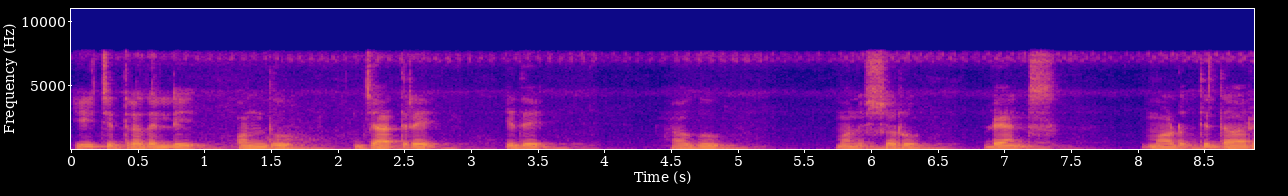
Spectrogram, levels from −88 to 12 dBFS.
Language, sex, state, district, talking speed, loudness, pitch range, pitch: Kannada, male, Karnataka, Bidar, 60 wpm, -21 LUFS, 110-115 Hz, 115 Hz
